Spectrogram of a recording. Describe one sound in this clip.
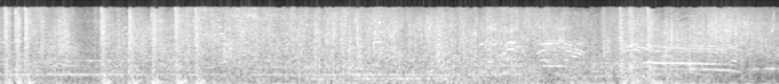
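A helicopter's rotors thump overhead.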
